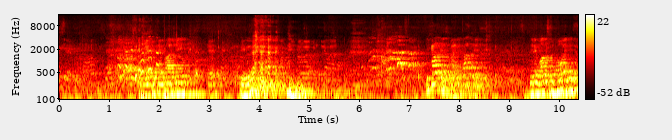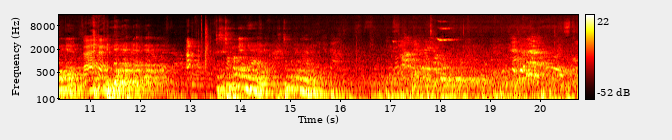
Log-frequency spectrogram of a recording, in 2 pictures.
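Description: A young man speaks loudly and with animation in a large echoing room.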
